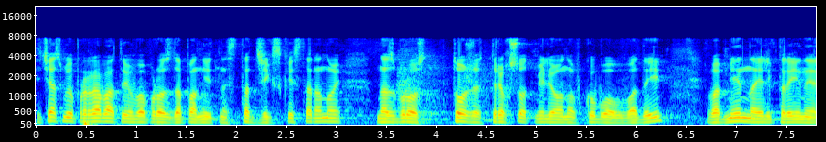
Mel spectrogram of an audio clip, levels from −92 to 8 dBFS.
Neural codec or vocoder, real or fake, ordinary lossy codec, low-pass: none; real; none; 7.2 kHz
